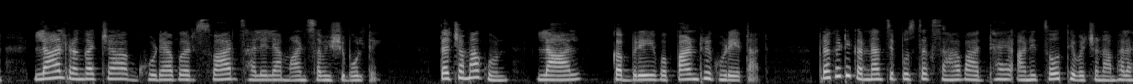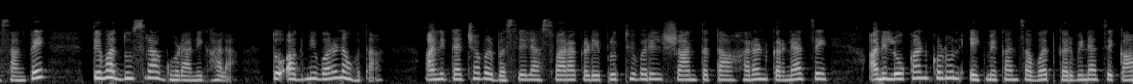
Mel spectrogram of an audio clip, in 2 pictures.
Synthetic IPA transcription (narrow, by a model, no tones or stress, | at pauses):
lalɾəŋɡat͡ɕjaɡʱoɽjaʋəɾsʋaɾd͡zʱaleljamaɳsaʋiɕiːbolt̪ḛ | t̪jat͡ɕjamaɡʱuːn | lal | kəbɾeʋəpaɳɖɾeɡʱoɽejet̪a̰t̪ | pɾəkəʈiːkəɾɳat͡sepust̪əksəɦaʋaːd̪ʱjajaɽ̃it͡səwt̪ʰeʋət͡ɕənam̤alasãŋɡt̪e | t̪ẽʋ̤ad̪usɾaɡʱoɽaniɡʱala̰ | t̪oʔəɡniːʋəɾɳəɦot̪a̰ː | ɽ̃it̪jat͡ɕjaʋəɾbəsleljasʋaɾakəɽepɾut̪ʰʋiʋəɾiːlɕant̪ət̪ahəɾəɳkəɾɳjat͡se | a̰ɽ̃ilokankəɽuːnekmekant͡saʋət̪kəɾʋinjat͡seka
